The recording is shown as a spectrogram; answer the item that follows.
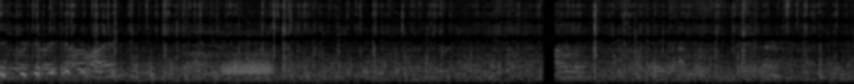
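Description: Burning wooden pallets crackling with small pops, with one sharper pop about six seconds in. Faint voices are heard during the first second and again in the last few seconds.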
